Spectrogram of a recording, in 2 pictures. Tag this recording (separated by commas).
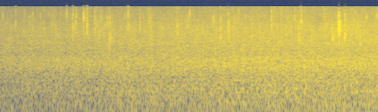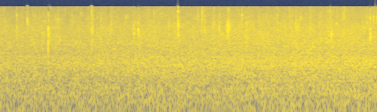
raining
